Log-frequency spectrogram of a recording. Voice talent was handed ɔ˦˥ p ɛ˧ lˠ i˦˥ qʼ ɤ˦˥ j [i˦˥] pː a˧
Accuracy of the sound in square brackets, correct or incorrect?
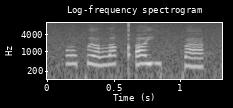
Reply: correct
